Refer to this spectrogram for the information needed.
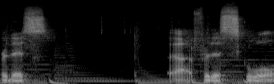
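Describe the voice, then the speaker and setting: A man speaks with music in the background. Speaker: city-builder gameplay YouTuber. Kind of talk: casual gameplay commentary.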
